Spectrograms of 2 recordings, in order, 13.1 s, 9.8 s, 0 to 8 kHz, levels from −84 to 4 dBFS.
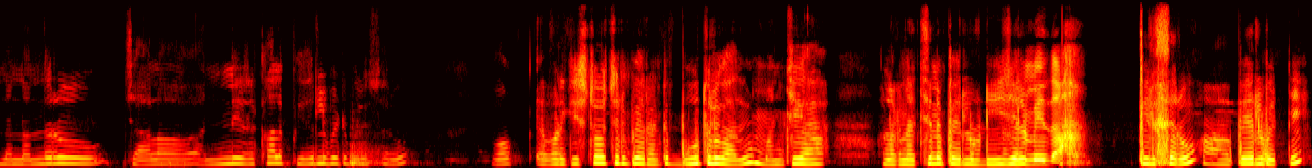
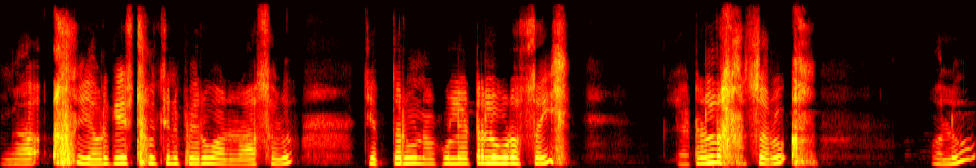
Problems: background sounds at intervals, background conversations at intervals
